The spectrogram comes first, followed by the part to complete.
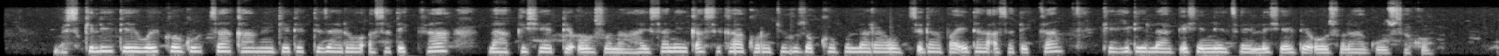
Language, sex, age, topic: Gamo, male, 36-49, government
